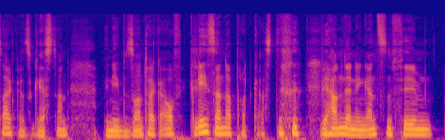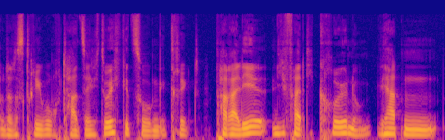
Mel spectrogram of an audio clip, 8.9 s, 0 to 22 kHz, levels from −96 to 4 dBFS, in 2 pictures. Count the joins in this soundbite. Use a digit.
2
